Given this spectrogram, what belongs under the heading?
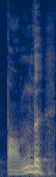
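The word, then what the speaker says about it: Bombe: That device was called Bomb, pronounced bomb, if I understand the phonetic spelling correctly.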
